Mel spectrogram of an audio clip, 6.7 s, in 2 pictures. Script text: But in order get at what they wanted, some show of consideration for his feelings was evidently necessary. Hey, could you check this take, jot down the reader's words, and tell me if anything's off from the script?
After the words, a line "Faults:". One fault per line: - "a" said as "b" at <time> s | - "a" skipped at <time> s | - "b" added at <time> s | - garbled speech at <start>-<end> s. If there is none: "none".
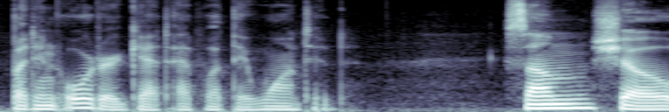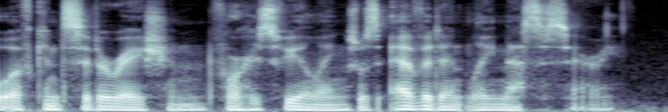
But in order get at what they wanted, some show of consideration for his feelings was evidently necessary.
Faults:
none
